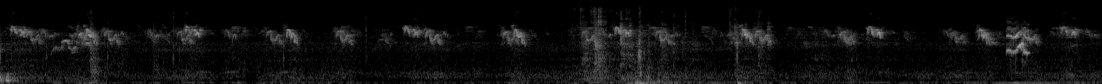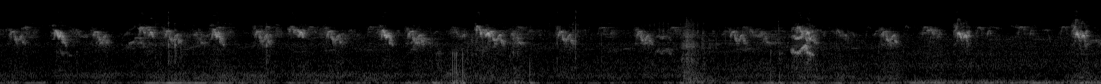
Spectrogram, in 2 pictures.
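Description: Small birds chirping in quick, repeated short notes, two or three a second, with a few sharp clicks in between.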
